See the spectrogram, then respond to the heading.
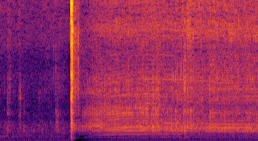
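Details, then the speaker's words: Panasonic VHS play pack adapter for full-size VHS, low batteries: a sharp click, then a faint steady buzz as the small motor pulls the lid up and extends the tape, working normally. "you put the tape in here and then you hear that sound the buzzing that's the um tape adapting here"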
